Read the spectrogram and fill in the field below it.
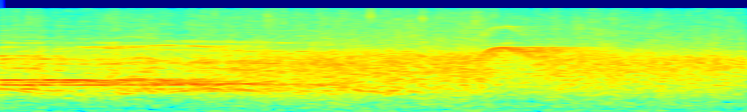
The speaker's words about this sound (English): Come on, let's give it up for Mama.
